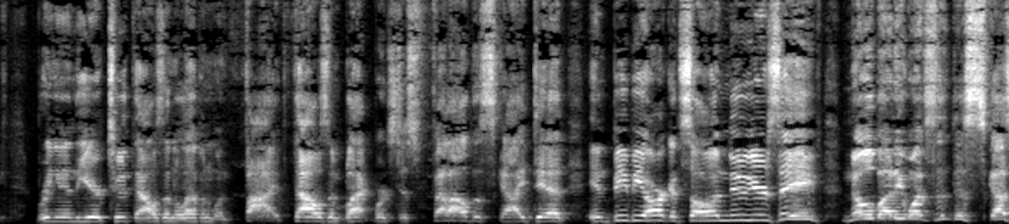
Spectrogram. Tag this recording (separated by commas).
Speech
